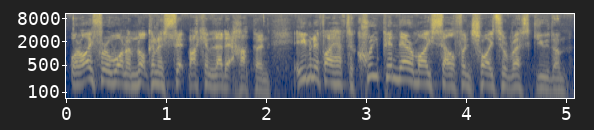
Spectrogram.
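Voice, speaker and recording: An actor playing a stubborn, righteous young hero in a video game, arguing insistently. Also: male voice, a little high, very animated, fast, a bit bright, husky, exaggerated voice. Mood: indignant. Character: earnest, indignant, stubborn young male hero. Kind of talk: video game cutscene acting.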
